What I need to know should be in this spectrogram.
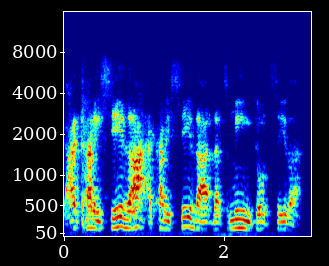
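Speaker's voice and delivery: emphatic Scottish self-scolding; Scottish accent. Acted. Streamer stopping their own mean side, emphatic Scottish accent. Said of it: "I try and do a Scottish accent".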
